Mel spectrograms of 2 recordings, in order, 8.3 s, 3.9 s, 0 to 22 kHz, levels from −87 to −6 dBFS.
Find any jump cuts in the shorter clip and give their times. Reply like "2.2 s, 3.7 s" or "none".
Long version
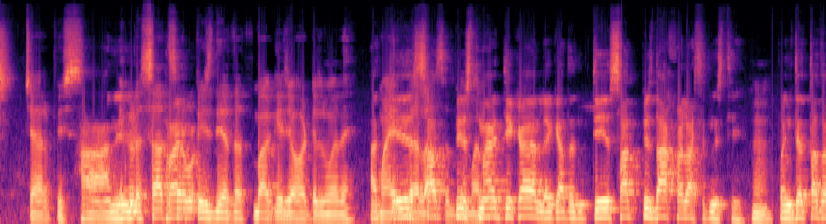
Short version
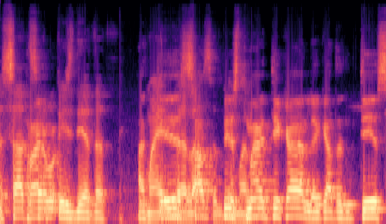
1.1 s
